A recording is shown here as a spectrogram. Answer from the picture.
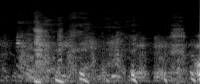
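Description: Laughter: a run of short chuckles, each dropping in pitch, several a second.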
